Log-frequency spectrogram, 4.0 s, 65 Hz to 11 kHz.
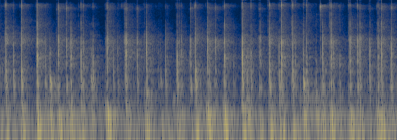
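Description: Fingertips type quickly on a white Keydous NJ80 mechanical keyboard with PBT plastic keycaps. The result is a steady run of short, crisp key taps with a low, thocky body and a brighter click on top.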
